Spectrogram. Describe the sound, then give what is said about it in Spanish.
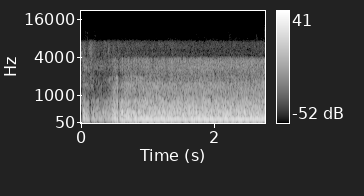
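A small airplane engine roars loud, a steady droning hum with a low throbbing tone that swells in after a brief rumble and holds constant, with no voices. “Van avioneta el Pepe. Pepe. Eh, eh, Apaga una turbina.”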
